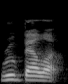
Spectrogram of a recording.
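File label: "rubella", English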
